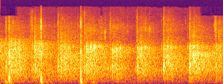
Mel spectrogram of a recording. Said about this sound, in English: Yeah, we can clap for the elders.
